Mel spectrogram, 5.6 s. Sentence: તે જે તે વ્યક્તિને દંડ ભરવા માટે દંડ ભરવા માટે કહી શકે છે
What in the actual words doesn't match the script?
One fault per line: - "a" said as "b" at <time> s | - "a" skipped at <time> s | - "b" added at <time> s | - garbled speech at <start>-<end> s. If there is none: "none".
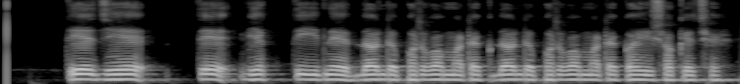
none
